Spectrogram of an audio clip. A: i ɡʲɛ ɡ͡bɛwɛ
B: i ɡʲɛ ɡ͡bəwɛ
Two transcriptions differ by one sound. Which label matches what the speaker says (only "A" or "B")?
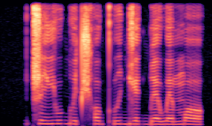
A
